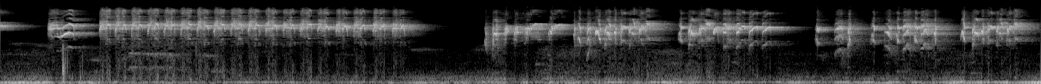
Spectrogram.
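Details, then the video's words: High, fast, buzzy trills from a sogon (ruby-cheeked sunbird) in sharp 'tembakan' style, sung in several long phrases broken by short gaps, over a faint steady low hum. "MASTERAN SOGON FULL TEMBAKAN TAJAM"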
